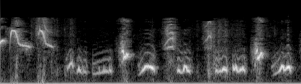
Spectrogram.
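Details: Medan-type shama in 'gacor' song: downward-sweeping high whistles give way to lower, throaty chuckling notes, repeated in quick succession.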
